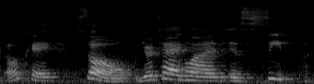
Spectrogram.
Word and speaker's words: CEEP: So your tagline is CEEP, as in seep into a world of possibilities. Explain that to us. Okay, so it is definitely a play on words because CEEP is spelled S-E-E-P.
